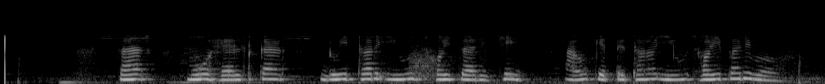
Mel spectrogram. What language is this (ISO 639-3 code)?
ori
